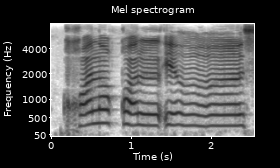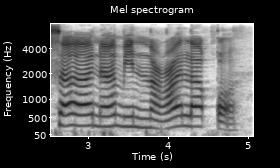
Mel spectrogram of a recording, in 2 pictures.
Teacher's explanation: hukum bacaan qalqalah kubra itu pantulannya lebih besar, ya.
